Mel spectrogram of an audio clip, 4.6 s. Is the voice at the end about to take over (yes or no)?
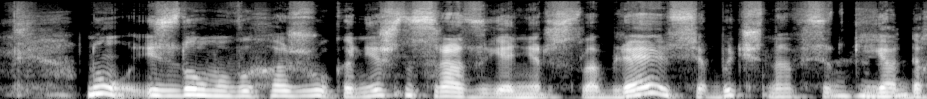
no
